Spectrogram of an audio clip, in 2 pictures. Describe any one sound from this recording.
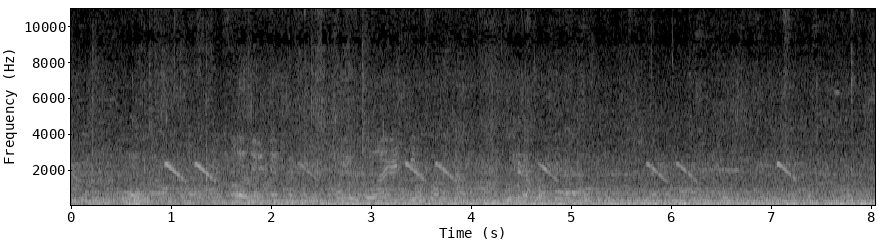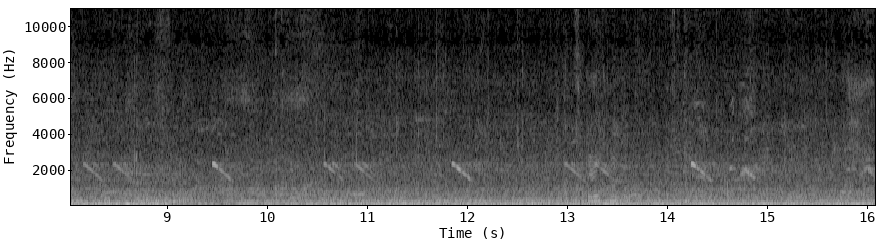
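A crossing signal chirps in quick repeated bird-like tweets.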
